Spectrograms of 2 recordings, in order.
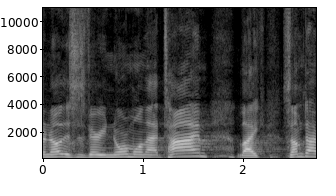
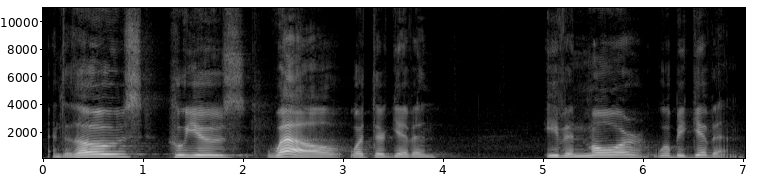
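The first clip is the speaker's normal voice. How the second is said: slow, measured, deliberate reading, words spaced out; 4 semitones lower than usual. Reading a passage aloud so the listener can pay attention: reading slowly. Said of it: "let me read slow".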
